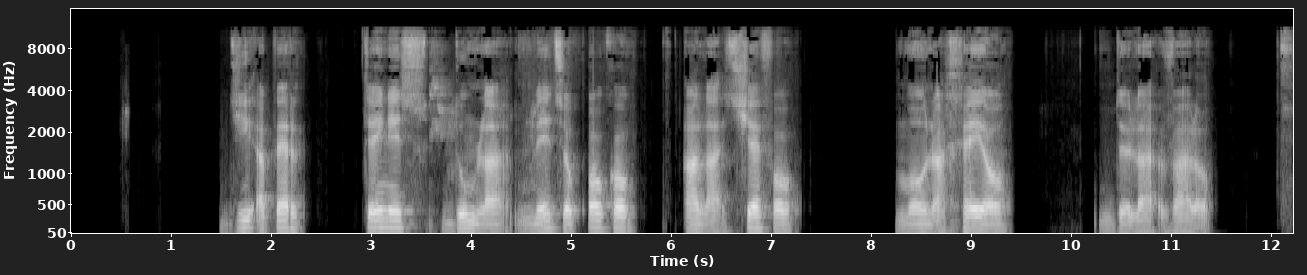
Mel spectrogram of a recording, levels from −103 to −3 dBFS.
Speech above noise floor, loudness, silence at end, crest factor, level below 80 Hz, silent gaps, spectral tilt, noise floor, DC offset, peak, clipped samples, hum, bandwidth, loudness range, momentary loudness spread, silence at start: 46 dB; -24 LUFS; 0 s; 20 dB; -56 dBFS; 2.40-2.45 s, 2.57-2.91 s, 5.86-5.91 s, 7.54-8.24 s, 9.44-9.68 s, 10.13-10.23 s, 11.64-11.81 s, 11.87-12.05 s; -3.5 dB/octave; -70 dBFS; under 0.1%; -6 dBFS; under 0.1%; none; 11.5 kHz; 3 LU; 10 LU; 1.5 s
